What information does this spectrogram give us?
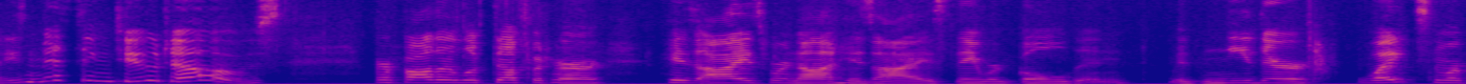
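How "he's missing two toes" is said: awed repeat. A narrator's reading. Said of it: "repeated in changed voice".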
